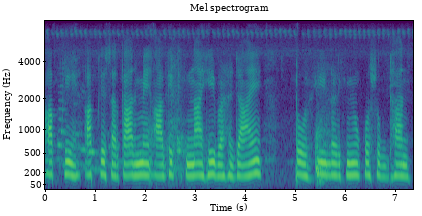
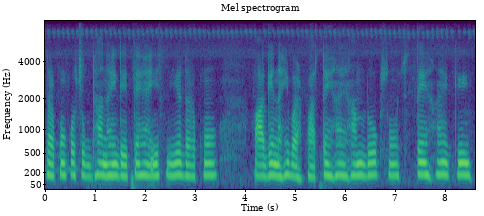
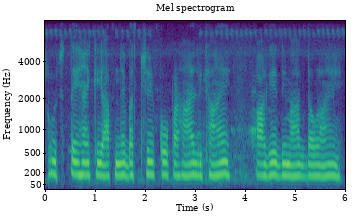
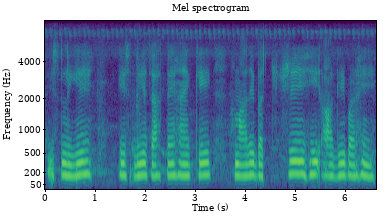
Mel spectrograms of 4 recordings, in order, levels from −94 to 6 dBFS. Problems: none marked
